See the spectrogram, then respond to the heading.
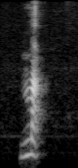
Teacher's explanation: el cuarto tono es cortante, firme.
